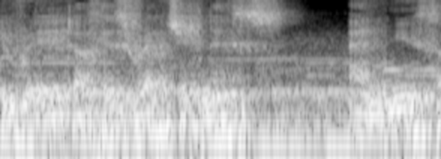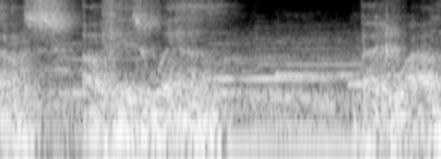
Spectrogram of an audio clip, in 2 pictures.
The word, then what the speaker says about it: Mythos: missiles even then he's not saying Mythos he's saying like mithos like um that's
